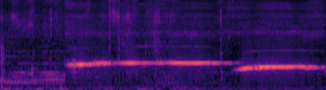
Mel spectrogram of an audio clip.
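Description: A Common Potoo gives two long, pure, mournful whistles, the second slightly lower than the first. A brief murmur of other sound comes just before.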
